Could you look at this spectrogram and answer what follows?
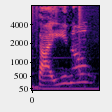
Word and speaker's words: Taino: you say what it's called because the top Taino spirituality is how you say it yes okay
